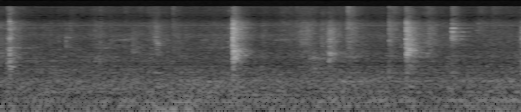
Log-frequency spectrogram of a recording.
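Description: Fresh banana leaves rustling and crinkling in short, separate bursts as they are handled and pressed down over a cooking pan, over a steady low rumble.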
